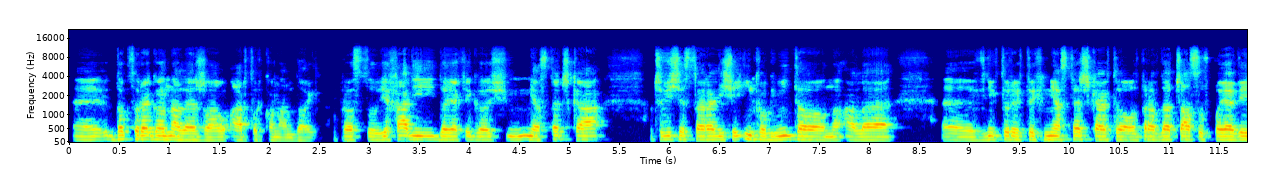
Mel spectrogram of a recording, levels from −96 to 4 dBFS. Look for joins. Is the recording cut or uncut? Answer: cut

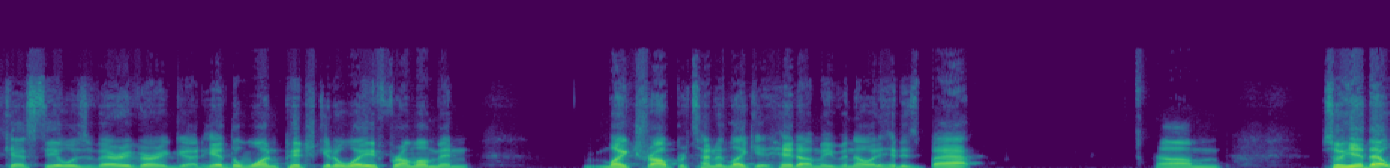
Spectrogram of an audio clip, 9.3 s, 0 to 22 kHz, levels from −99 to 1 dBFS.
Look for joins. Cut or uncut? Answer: uncut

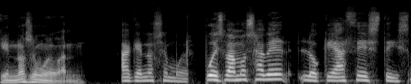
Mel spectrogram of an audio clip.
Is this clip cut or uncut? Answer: cut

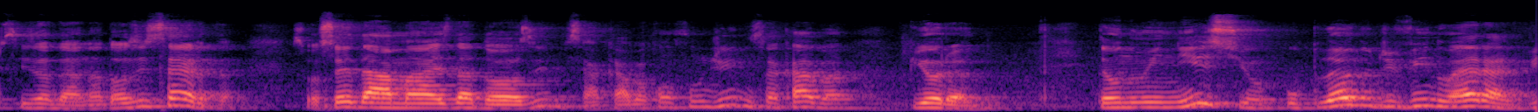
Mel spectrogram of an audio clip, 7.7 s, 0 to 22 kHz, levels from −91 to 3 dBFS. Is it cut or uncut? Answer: uncut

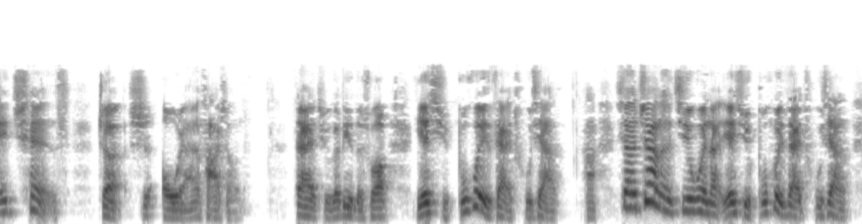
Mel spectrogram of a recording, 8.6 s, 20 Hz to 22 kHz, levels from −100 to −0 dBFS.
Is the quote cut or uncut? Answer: cut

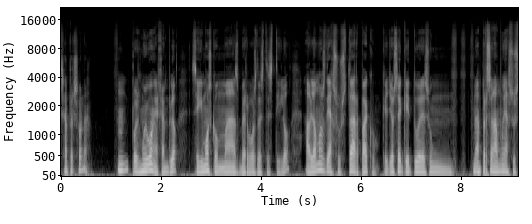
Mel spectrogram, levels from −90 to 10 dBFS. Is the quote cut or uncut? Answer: uncut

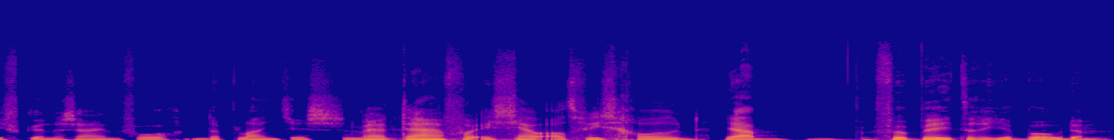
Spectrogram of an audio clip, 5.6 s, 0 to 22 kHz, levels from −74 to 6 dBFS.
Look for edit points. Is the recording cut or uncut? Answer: cut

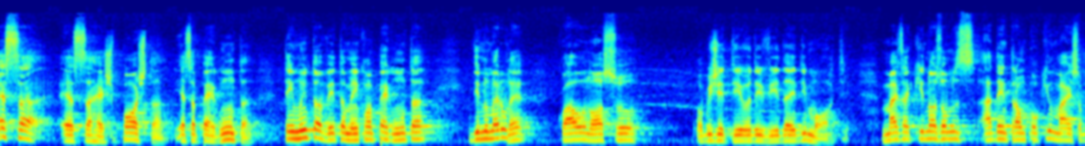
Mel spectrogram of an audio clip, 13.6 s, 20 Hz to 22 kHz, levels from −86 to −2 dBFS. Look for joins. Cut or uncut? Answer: cut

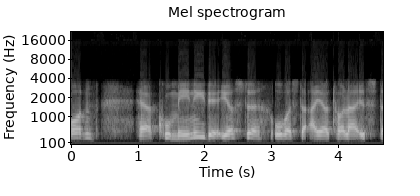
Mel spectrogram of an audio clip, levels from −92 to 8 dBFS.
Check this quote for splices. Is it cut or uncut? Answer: uncut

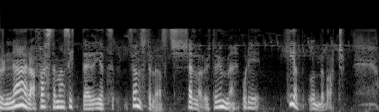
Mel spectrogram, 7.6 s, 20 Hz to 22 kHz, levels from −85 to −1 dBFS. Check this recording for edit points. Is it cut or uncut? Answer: uncut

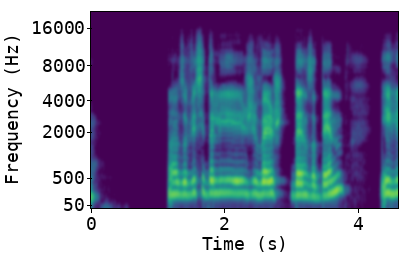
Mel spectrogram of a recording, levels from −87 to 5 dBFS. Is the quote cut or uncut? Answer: uncut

